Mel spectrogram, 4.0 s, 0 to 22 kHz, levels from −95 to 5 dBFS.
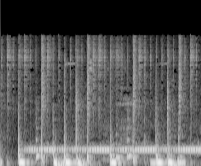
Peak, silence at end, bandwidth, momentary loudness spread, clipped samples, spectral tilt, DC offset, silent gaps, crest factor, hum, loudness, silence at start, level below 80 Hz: -2 dBFS; 0 s; 10.5 kHz; 3 LU; under 0.1%; -5.5 dB/octave; under 0.1%; none; 12 dB; none; -15 LUFS; 0 s; -14 dBFS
